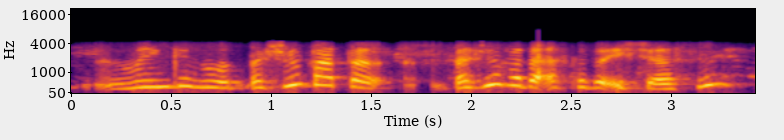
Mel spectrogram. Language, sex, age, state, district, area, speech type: Kashmiri, female, 18-30, Jammu and Kashmir, Budgam, rural, conversation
